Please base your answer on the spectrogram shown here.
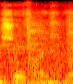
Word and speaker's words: Schuldheiss: Right, Nathan Schuldheiss.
